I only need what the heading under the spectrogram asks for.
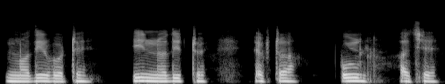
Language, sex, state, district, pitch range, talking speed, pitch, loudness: Bengali, male, West Bengal, Malda, 140-150 Hz, 95 wpm, 145 Hz, -14 LUFS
